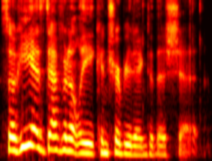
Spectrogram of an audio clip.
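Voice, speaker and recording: She's a streamer and show host in her thirties, giving loose reaction commentary on clips and dropping plenty of "like" and "right?". The mid-range voice is animated, fast and a little mellow, recorded without echo.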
